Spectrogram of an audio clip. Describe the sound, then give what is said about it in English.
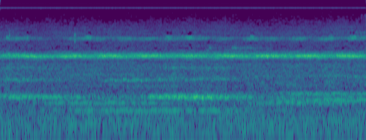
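Crickets chirping, slowed down, form sustained layered tones that sound like a humming drone, with faint regular pulsing above it and no voices or instruments. “Their sounds are slowed down to the equivalent of a human lifespan. What you are hearing are the crickets only. No instruments or voices are added.”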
